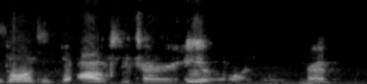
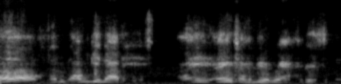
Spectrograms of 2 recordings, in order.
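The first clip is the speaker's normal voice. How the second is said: hurried; 3 semitones lower, much faster than usual. Retold or imitated. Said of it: "he's like".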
